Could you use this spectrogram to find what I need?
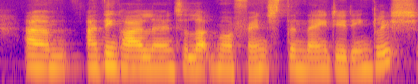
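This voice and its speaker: Speaking fairly quickly in an Australian accent, a woman holds a medium pitch with monotone, flat intonation. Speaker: marine ecologist. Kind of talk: interview.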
